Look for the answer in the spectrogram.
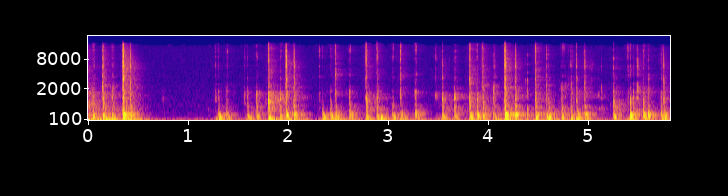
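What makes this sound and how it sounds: Fingertips of both hands tap on the black plastic keys of a MacBook Pro laptop keyboard set in an aluminium body. The result is a run of short, dry clicks with a low thud, interrupted by a brief pause before the typing resumes.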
